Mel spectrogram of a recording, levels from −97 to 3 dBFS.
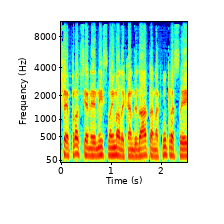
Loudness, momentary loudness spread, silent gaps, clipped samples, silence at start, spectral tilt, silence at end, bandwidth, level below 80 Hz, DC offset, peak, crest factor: -9 LUFS; 3 LU; none; 3%; 0 s; -6.5 dB/octave; 0 s; 11 kHz; -46 dBFS; under 0.1%; 0 dBFS; 10 dB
